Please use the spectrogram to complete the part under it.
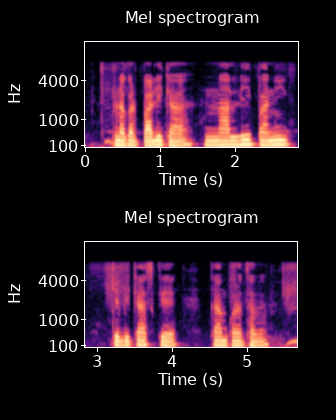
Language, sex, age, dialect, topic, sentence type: Bhojpuri, male, 18-24, Northern, banking, statement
